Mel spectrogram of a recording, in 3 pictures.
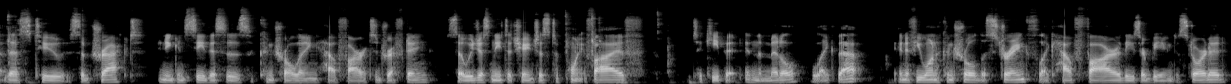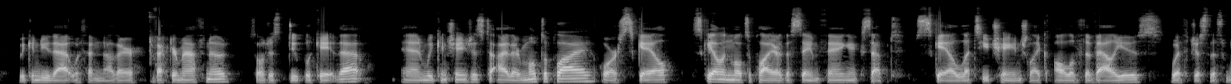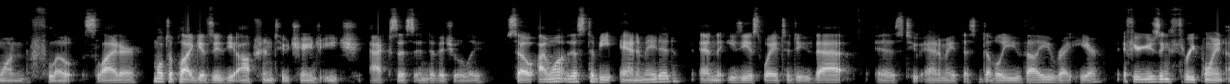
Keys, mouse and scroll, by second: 0.9-4.4 shift+drag, 4.7-8.8 drag, 8.8-9.1 scroll down 1, 11.7-12.0 scroll up 1, 12.5-13.3 drag, 13.8 shift+d, 14.7 click, 15.5 scroll up 2, 15.8-16.4 middle drag, 16.4-19.1 drag, 21.4-26.0 shift+drag, 28.8-29.6 drag, 29.6-30.0 middle drag, 29.6-30.0 scroll down 1, 33.4-35.7 shift+drag, 35.7 middle click, 35.7-36.3 scroll down 3.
